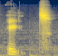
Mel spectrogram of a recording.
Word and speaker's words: ate: So the correct past tense is ate, ate. Just like the number, we say it like the number 8. Same pronunciation.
